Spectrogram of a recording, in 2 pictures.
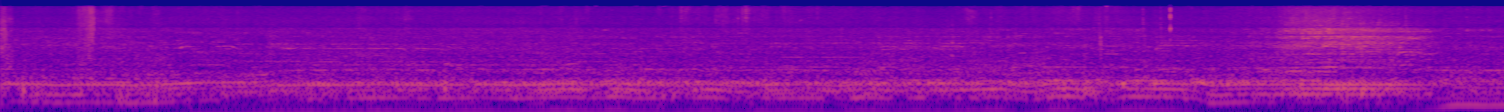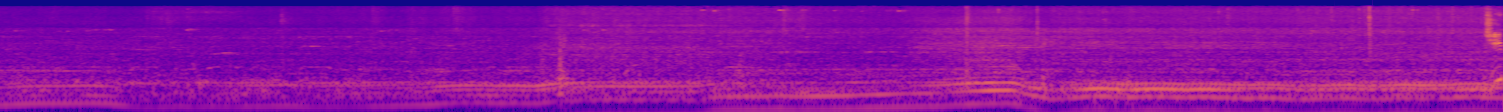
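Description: Off-road vehicle's engine running at low speed as it crawls over a trail, its pitch stepping up and down with the throttle. It gets louder over the last few seconds.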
